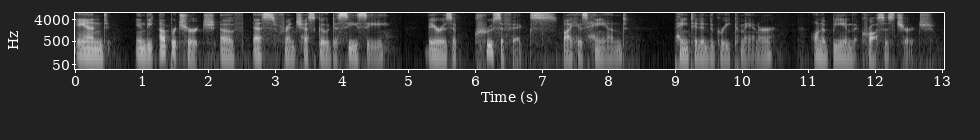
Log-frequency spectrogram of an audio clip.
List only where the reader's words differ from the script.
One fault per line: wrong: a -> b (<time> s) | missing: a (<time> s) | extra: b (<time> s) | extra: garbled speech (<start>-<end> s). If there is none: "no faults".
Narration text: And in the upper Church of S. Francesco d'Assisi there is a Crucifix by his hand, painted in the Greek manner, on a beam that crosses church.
no faults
